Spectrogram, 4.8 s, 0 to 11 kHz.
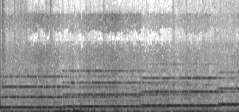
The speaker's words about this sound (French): Quatre notes crescendo, alerte de niveau 4. Quand la sirène aiguë retentit, ça veut dire que l'eau a dépassé 1,40 m.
